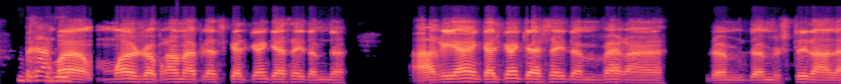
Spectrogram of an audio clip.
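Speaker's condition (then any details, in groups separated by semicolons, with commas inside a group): Neonatal cerebral palsy; oxygen loss at birth, operation at age 4, muscle atrophy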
